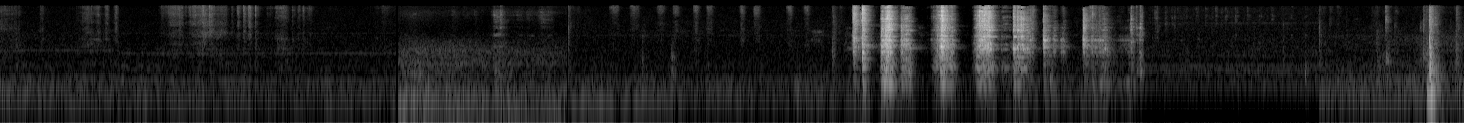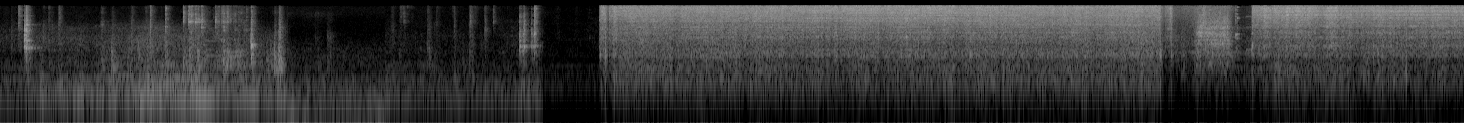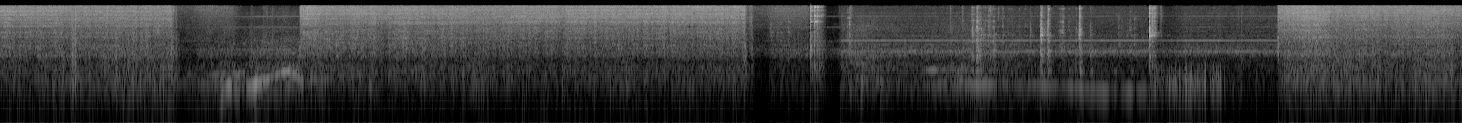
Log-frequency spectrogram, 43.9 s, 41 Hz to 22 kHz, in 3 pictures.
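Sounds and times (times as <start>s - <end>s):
metal clattering on steel table: 8.5s - 11.4s
plasma cutter hissing: 20.6s - 37.3s, 42.1s - 43.9s.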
